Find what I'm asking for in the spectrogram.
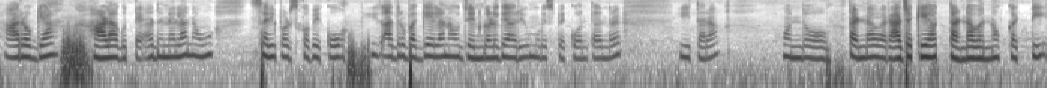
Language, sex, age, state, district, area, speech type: Kannada, female, 18-30, Karnataka, Chamarajanagar, urban, spontaneous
